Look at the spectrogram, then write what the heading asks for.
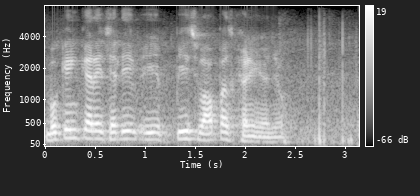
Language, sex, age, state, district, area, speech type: Sindhi, male, 60+, Rajasthan, Ajmer, urban, spontaneous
